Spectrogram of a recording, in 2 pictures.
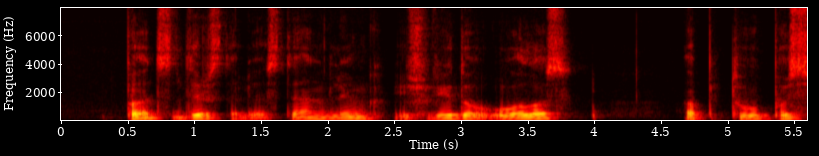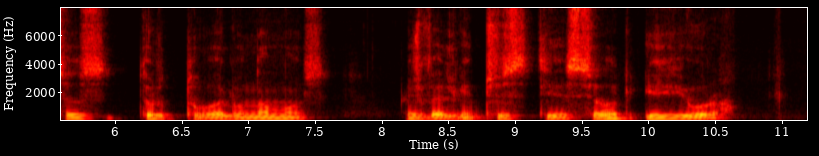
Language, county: Lithuanian, Šiauliai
